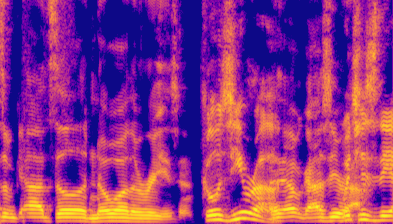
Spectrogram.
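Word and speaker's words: ゴジラ: Yeah, it is Gojira. There is no L's in it, believe it or not. It's like Gozira is actually how it's spelled. Yep. I know. It's weird. It's weird because when you pronounce it the way it's actually spelled, you sound like you're making fun of how they would pronounce it. But they're pronouncing it right.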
